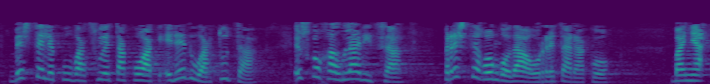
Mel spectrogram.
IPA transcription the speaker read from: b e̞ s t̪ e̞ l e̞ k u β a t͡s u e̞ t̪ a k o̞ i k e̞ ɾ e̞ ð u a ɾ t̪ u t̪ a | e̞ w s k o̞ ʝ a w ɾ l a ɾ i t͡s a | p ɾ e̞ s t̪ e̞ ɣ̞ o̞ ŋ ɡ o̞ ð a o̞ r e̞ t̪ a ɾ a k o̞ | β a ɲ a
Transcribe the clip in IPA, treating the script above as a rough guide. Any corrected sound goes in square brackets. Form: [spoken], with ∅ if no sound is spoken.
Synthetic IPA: b e̞ s t̪ e̞ l e̞ k u β a t͡s u e̞ t̪ a k o̞ [a] k e̞ ɾ e̞ ð u a ɾ t̪ u t̪ a | e̞ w s k o̞ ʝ a w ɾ l a ɾ i t͡s a | p ɾ e̞ s t̪ e̞ ɣ̞ o̞ ŋ ɡ o̞ ð a o̞ r e̞ t̪ a ɾ a k o̞ | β a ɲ a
